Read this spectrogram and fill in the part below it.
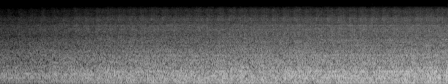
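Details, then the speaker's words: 1950 flathead Ford V8 Pilot, restored to the original points ignition and carb setup: starts well from cold and settles to a steady, even, smooth low rumble with no misses or knocks, a normal cold idle. "you just cannot comprehend how much of a relief how much of a relief that is for it to start so well from cold"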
